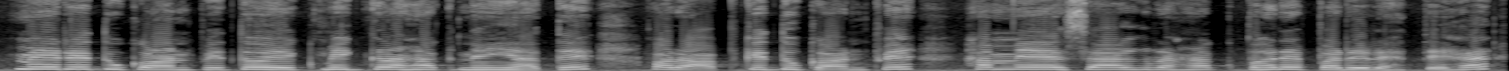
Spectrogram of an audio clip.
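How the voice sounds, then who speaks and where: A man's voice: very high-pitched, a bit bright. A man voicing a sly, jealous male crow in a cartoon story, with a whiny, scheming way of talking. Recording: echoey roomy recording.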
